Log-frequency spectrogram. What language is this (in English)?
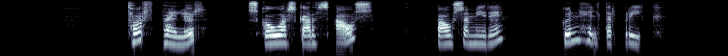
Icelandic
